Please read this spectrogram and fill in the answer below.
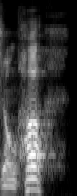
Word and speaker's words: Zheng He: his boy, Zheng He, a.k.a. the way you pronounce it is Zheng He, So Zheng He is going to go out.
